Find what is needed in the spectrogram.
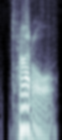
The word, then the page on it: toddle: American English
